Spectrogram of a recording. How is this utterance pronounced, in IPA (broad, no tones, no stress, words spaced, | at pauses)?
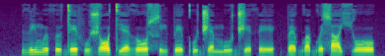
ðimɯθɯ defu ʒɔtʲɛ ðoɬi pekʷʼɯd͡ʒɛ mud͡ʒeθe | pɛɡʷaɡʷeɬa ço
